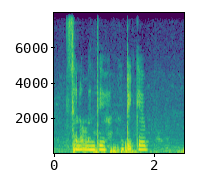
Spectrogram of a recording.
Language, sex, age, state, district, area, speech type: Santali, female, 18-30, West Bengal, Jhargram, rural, spontaneous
